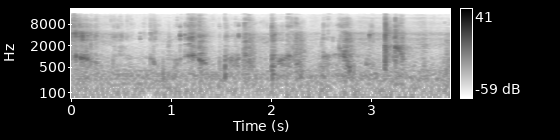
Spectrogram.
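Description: Crunchy breaded Popeyes chicken nuggets being bitten and chewed up close, a quick series of crisp crunches and crackles in an irregular rhythm, loud and without any speech.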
